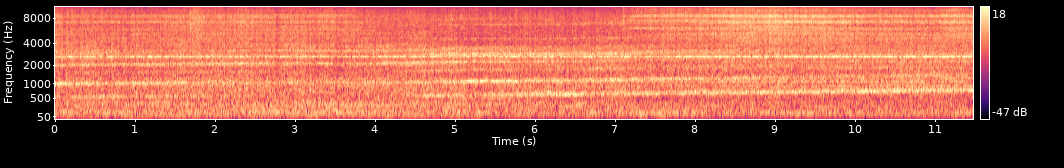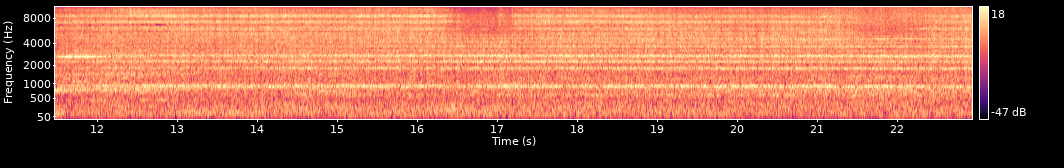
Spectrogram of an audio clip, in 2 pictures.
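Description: CRH 'Hexie' high-speed electric train running through the station: a steady rolling rumble under the electric whine of its traction equipment. One strand of the whine rises slowly in pitch over about ten seconds as the train picks up speed.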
